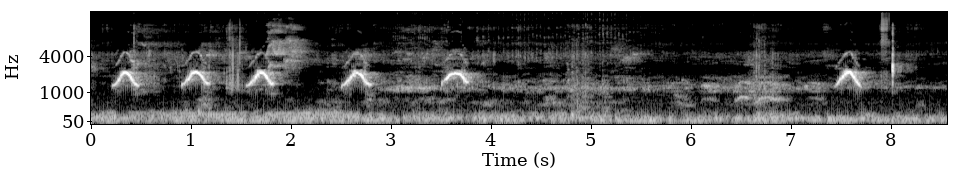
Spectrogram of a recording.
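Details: Black-collared starling after being bathed and sun-dried. Five quick arched whistles come roughly once a second, then a long pause with soft chatter, then one more rising-and-falling whistle. A faint low background hum runs throughout.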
